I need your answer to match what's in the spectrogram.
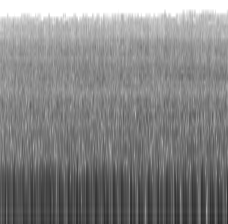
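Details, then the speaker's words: Honda Vario FI scooter after engine rebuild (destroyed piston replaced): low even idle putter, regular pulse, no clatter or knock; breather no longer smoking (smoke there meant compression leaking into crankcase), engine normal. "ya suaranya sudah lembut kembali sudah normal nih suaranya dan di bagian knalpot sudah tidak berasap suaranya sudah tidak Berisik"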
